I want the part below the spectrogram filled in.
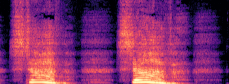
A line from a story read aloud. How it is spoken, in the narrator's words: cried the poor prince wildly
